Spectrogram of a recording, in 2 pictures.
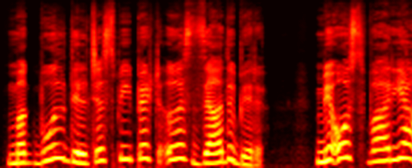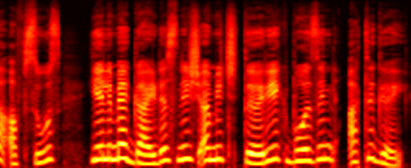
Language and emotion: Kashmiri, sad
